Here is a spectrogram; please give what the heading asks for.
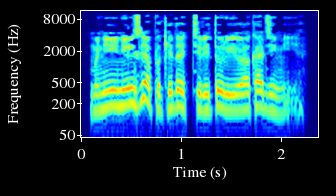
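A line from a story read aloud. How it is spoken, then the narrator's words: Dry reply. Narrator (Russian): сухо ответил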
